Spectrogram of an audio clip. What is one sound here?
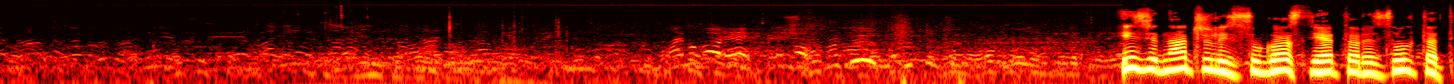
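Young men shout to each other far off across an open field.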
